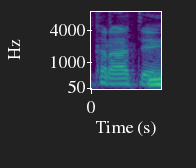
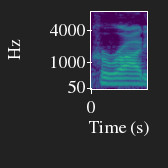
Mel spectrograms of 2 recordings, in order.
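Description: First: Karate is said with a Japanese pronunciation. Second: Karate is said with an American pronunciation. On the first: The speaker calls it right. "even though I know it's karate" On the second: The speaker calls it wrong. "it's an American habit of me to still call it karate"

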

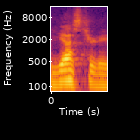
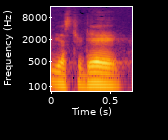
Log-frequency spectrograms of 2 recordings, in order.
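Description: First: The stress is on the first syllable. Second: The stress is on a later syllable. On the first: The speaker calls it right. "because yes, you say yesterday" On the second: The speaker calls it wrong. "not yesterday"

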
